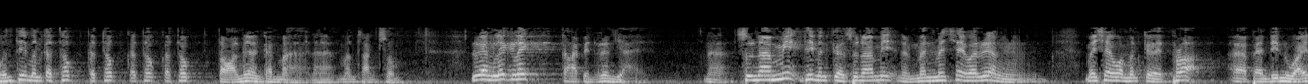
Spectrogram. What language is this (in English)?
Thai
